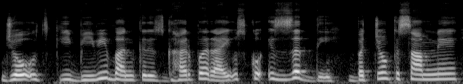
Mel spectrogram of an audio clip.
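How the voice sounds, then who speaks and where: A woman's voice: mid-range voice, a little mellow. A woman with a Pakistani Urdu accent giving earnest parenting advice straight to viewers in a casual talk. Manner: earnest, speaks directly to viewers, many fillers.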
